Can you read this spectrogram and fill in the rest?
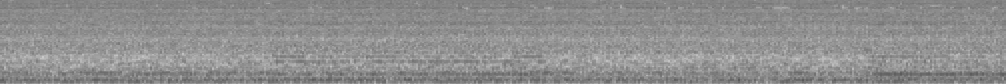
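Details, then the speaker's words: Laser cutter running a cut with the lid closed and the exhaust on: steady rushing exhaust fan with a low hum, even and unchanging throughout; normal operation. "Once you're here, the button up here, the play button, the green button at the top, it will start cutting."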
